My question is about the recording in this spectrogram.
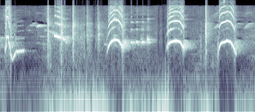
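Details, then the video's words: White-rumped shama fighting bird singing with open beak: arched whistled notes rising then falling, repeated at intervals of about a second, with some clicks and low background rumble. "burung murai batu petarung super gacor buka paruh"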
